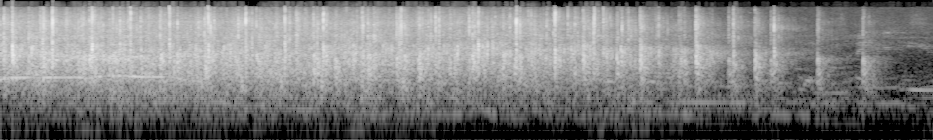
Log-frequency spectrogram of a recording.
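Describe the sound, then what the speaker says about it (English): A room full of people at a county school board meeting applauds together, dense clapping that holds steady before thinning to scattered individual claps at the end. "give them a big round of applause while the board thanks them"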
